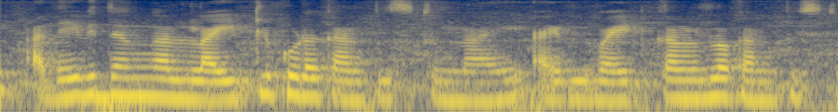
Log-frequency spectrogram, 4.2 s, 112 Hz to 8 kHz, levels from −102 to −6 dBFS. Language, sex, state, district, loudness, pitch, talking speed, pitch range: Telugu, female, Telangana, Mahabubabad, -17 LUFS, 190 Hz, 140 wpm, 180-205 Hz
